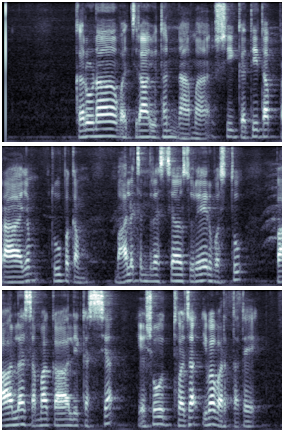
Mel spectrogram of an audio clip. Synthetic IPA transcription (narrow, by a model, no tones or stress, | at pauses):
kɐɾuɳaːʋɐ̰d͡ʒɾaːjud̪ʱɐnːaːmɐ̰ʃɾiɡɐd̪it̪ɐpɾʔaːjɐmɾuːpɐkɐm | baːlɐt͡ʃɐnd̪ɾɐsjɐsuɾeːɾʋɐst̪u | paːlɐsɐmɐkaːlikɐsjɐ | jḛʂoːd̪ʱʋɐd͡ʒɐʔiʋɐʋɐɾt̪ɐt̪eː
